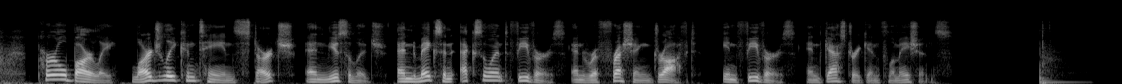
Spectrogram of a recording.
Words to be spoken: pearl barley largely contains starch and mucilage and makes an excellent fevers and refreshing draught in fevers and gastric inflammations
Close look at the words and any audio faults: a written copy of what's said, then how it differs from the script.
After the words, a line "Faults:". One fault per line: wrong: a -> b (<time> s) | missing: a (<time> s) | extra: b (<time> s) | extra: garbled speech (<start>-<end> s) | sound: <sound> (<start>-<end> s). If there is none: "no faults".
pearl barley largely contains starch and mucilage and makes an excellent fevers and refreshing draught in fevers and gastric inflammations
Faults:
sound: thud (10.4-10.9 s)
